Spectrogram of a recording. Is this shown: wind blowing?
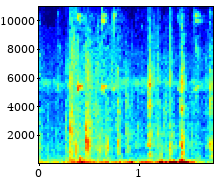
no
